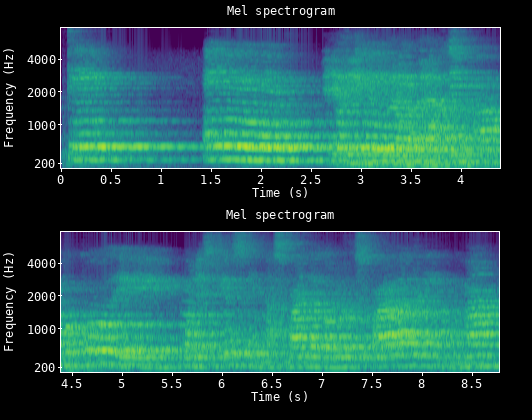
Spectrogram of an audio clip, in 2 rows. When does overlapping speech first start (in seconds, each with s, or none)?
2.7 s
